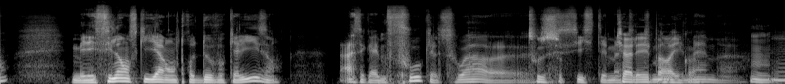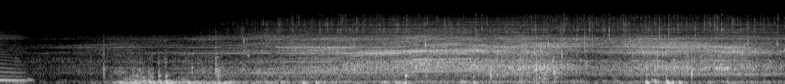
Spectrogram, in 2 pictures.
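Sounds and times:
speech: 0:00.1 - 0:02.8, 0:03.4 - 0:08.3, 0:09.0 - 0:09.5
faint tonal streaks: 0:08.2 - 0:15.6
steady underwater broadband water noise: 0:08.2 - 0:15.6
low rumbling murmurs: 0:08.6 - 0:15.6.

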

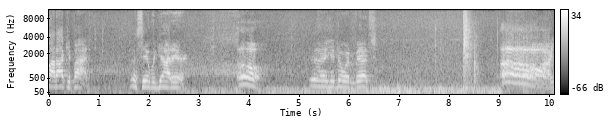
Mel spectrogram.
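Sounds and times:
speech: 0:00.0 - 0:01.0, 0:01.6 - 0:02.9, 0:03.7 - 0:04.4, 0:05.2 - 0:06.7, 0:09.0 - 0:10.1
low rumble: 0:02.4 - 0:07.5
arrow whipping through the air: 0:02.6 - 0:05.2, 0:08.2 - 0:08.7
arrow striking a target with a sharp thwack: 0:08.3 - 0:08.7.

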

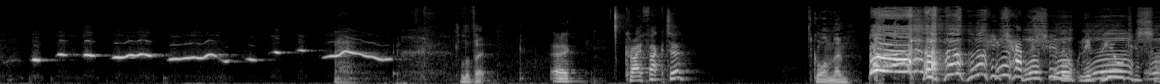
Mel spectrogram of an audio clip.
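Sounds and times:
penny whistle playing a short lilting melody: 0:00.3 - 0:04.0
speech: 0:04.6 - 0:07.0, 0:08.1 - 0:08.6, 0:09.2 - 0:11.5
laughter: 0:08.7 - 0:11.5.

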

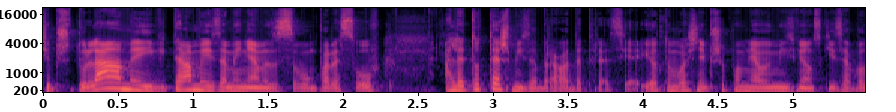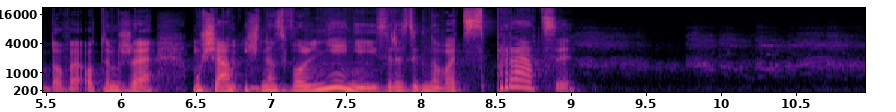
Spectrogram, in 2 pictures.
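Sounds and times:
speech: 0:00.0 - 0:09.2
geese honking in a dense overlapping chorus: 0:09.0 - 0:10.9.

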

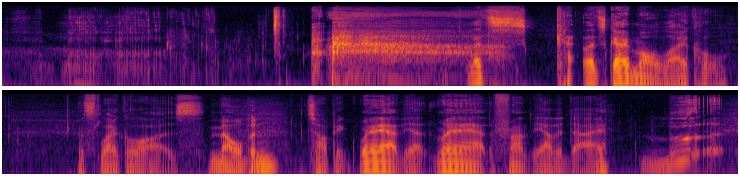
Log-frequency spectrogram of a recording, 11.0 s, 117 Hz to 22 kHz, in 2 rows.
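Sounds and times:
slurping sip of hot instant coffee: 0:00.0 - 0:03.6
soft mouth clicks and lip noises: 0:00.4 - 0:02.5
speech: 0:03.5 - 0:05.5, 0:06.1 - 0:11.0.

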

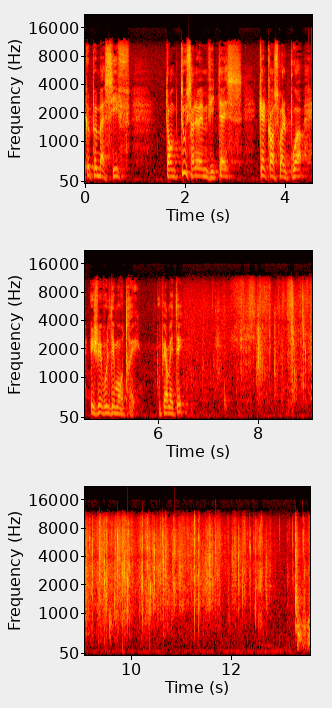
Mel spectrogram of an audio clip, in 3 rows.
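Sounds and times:
speech: 0:00.0 - 0:06.8
paper being crumpled into a ball: 0:06.6 - 0:13.5.

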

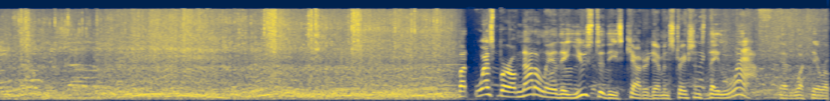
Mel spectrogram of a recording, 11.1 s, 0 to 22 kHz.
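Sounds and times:
several motorcycle engines revving and rumbling: 0:00.0 - 0:06.3, 0:09.4 - 0:11.0
crowd-like wash: 0:00.0 - 0:11.0
speech: 0:06.4 - 0:11.0.

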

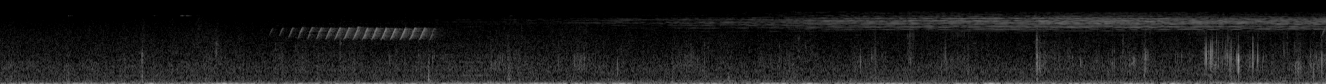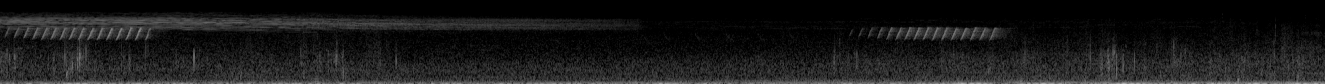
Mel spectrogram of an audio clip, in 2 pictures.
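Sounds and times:
rustling footsteps: 0:00.6 - 0:03.5, 0:04.2 - 0:17.4, 0:23.4 - 0:26.5
steady insect drone: 0:02.6 - 0:26.5
pine warbler soft trilled song: 0:02.7 - 0:04.4, 0:06.8 - 0:20.7, 0:21.7 - 0:23.4.

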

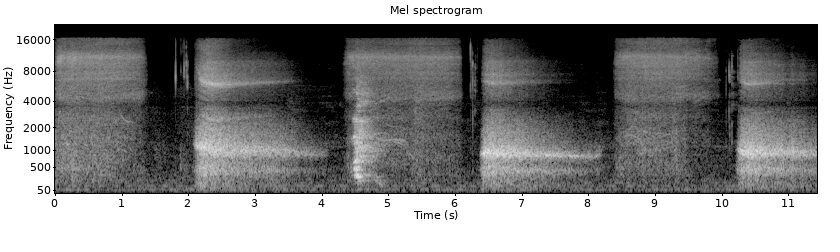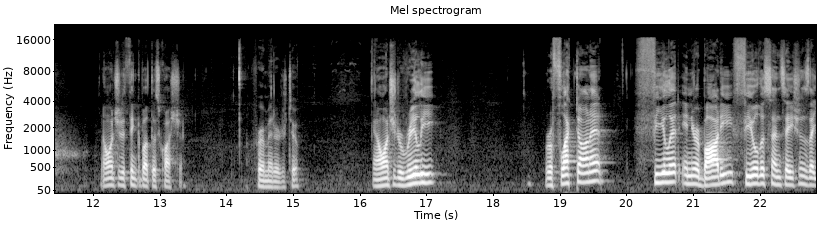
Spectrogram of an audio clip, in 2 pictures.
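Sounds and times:
person breathing deeply during a guided eyes-closed relaxation exercise: 0:00.0 - 0:01.4, 0:02.0 - 0:12.0
speech: 0:12.2 - 0:13.5, 0:14.5 - 0:15.2, 0:16.2 - 0:17.2, 0:18.8 - 0:22.8.

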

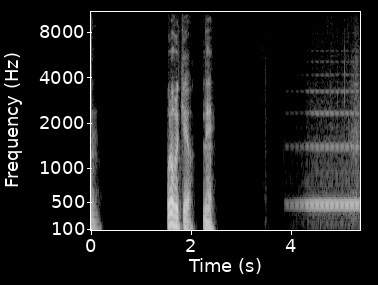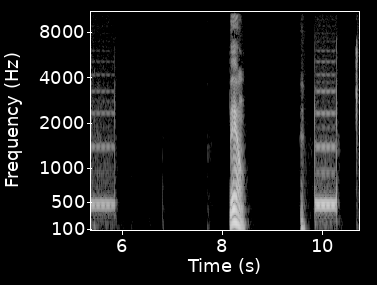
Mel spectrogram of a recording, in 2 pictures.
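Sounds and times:
speech: 0:01.5 - 0:02.5, 0:08.2 - 0:08.5
long electronic phone ringback tone: 0:03.9 - 0:05.9, 0:09.8 - 0:10.4.

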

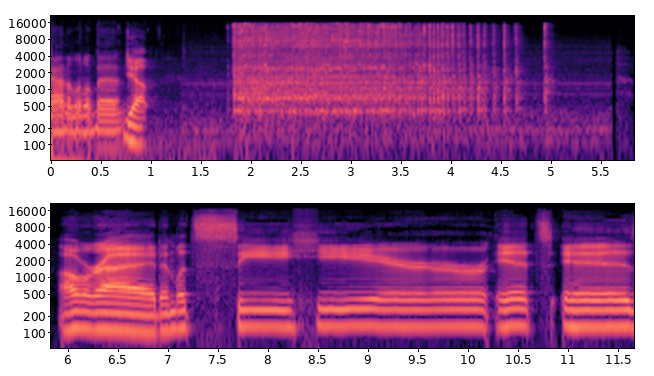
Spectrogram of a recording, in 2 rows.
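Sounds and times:
speech: 0:00.0 - 0:01.0, 0:05.9 - 0:11.6
chore wheel spinning with ratcheting clicks: 0:01.8 - 0:04.7.

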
